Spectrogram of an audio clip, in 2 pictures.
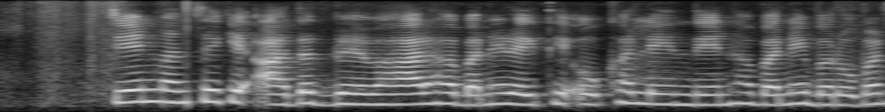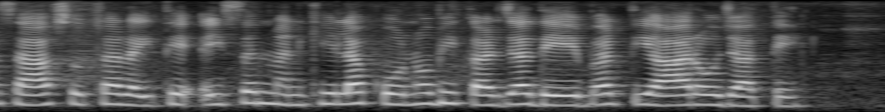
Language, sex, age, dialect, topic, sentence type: Chhattisgarhi, female, 46-50, Central, banking, statement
